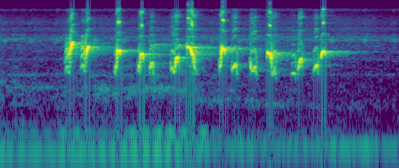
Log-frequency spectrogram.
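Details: Decoy streak-eared bulbul calling to lure wild birds; a lively string of about a dozen sharp, bouncing chirps, alternating high and lower notes, with a low rumbling hum in the background.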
